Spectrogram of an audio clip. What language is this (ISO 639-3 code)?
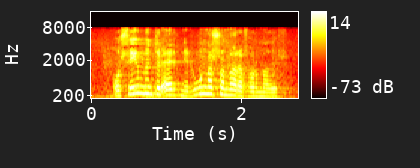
isl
